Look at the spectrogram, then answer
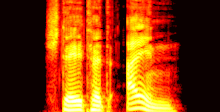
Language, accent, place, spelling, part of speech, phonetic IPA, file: German, Germany, Berlin, stelltet ein, verb, [ˌʃtɛltət ˈaɪ̯n], De-stelltet ein.ogg
- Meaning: inflection of einstellen: 1. second-person plural preterite 2. second-person plural subjunctive II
